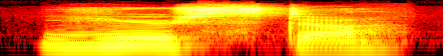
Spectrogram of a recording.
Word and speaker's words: used to: let's practice our pronunciation repeat after me used eusta i used to walk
